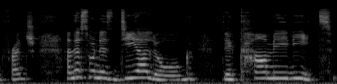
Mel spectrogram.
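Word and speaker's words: Dialogues des Carmélites: And this one is Dialogue des Carmélites, with that accent aigu again, it closes at Carmélite.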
